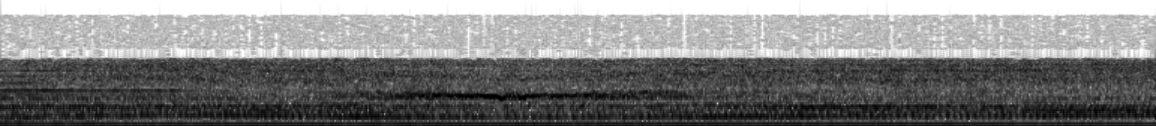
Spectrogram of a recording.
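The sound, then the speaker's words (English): A car engine roars steadily as the car speeds along the road toward San Juan, its droning hum constant and loud from start to finish with no voices over it. “Out to the car, fast.”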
